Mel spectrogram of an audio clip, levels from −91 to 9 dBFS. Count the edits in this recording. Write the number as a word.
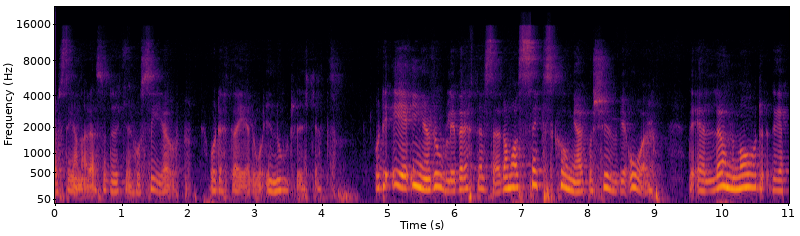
zero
